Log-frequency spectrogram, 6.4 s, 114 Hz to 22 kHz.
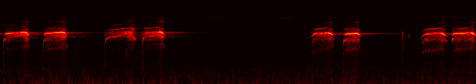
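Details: Osprey at a nest in Kurzeme, Latvia, as the male brings two fish at once to the chicks at 6:40 am on 3 September 2024; loud, shrill piping whistles in paired bursts, pausing, then resuming, with quiet surroundings.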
